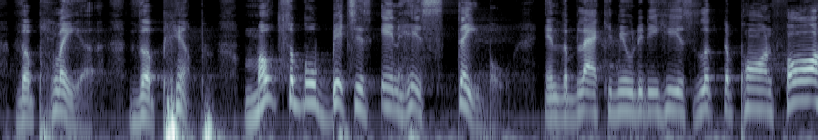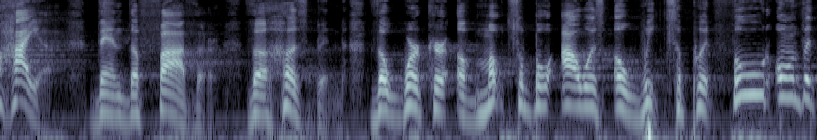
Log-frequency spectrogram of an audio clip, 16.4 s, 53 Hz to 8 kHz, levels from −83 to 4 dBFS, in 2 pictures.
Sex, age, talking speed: male, 30-49, 130 wpm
